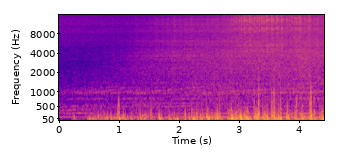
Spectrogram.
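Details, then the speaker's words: Home central air conditioner outdoor unit that blows air but doesn't cool, wind on the microphone: only the fan whoosh, no compressor hum; compressor not running, a failed capacitor more likely than a failed compressor. "you can hear the fan moving, but there's another component within the air conditioner unit that should be making some noise, or at least functioning, and that is the compressor that is below the fan."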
